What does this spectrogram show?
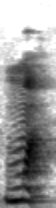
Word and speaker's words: moi: E a expressão moi aussi se escreve com OI, então esse OI tem som de UA, moi.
